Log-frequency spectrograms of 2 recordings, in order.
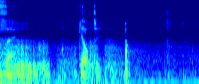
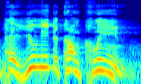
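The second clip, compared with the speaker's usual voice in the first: mock scolding; 11 semitones higher, 4 dB louder, slower than usual. Well-meaning church people scolding.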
